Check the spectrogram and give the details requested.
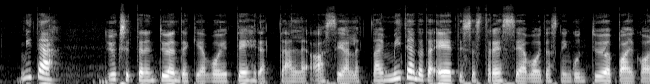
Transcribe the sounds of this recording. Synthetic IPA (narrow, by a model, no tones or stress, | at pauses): mit̪æ | yksit̪ːæjne̞nt̪yønt̪e̞kiæʋo̞jt̪e̞hdæt̪ːæ̰lːḛʔɑ̰siɑlːet̪ːɑjmmit̪e̞nt̪æt̪æ̰ʔeːt̪ːˑist̪æst̪re̞sːiæʋo̞jt̪ɑsniːŋkunt̪yøpɑjko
